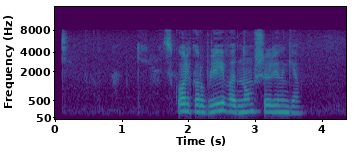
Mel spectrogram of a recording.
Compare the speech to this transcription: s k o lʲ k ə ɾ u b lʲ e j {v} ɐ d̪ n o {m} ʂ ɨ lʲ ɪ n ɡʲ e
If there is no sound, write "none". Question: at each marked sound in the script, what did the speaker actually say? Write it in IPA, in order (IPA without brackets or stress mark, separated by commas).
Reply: v, m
